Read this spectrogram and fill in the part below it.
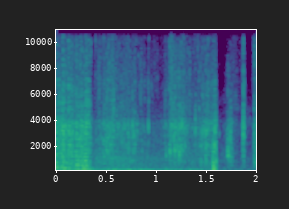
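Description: Wet mud splashes as it is poured from a bucket into a wheelbarrow.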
